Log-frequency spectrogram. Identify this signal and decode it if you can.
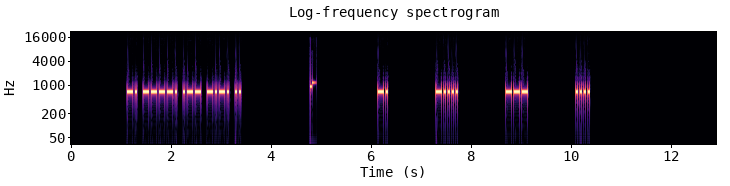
Morse code, heard as a keyed tone, about 30 wpm, spaced as for 14 wpm, 700 Hz. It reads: N9WCI N6OH
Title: USA Call Signs - 8x Character Spacing - 30wpm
